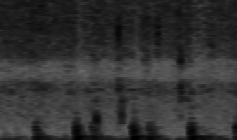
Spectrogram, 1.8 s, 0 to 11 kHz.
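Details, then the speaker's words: '59 Edsel during power steering upgrade, wheel rocked by hand: dull low clunks roughly every third of a second, play in the steering from completely worn tie rods; replacements already ordered. "but these tie rods are completely wore out so you know as you can see i mean i can do this if you can hear that"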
